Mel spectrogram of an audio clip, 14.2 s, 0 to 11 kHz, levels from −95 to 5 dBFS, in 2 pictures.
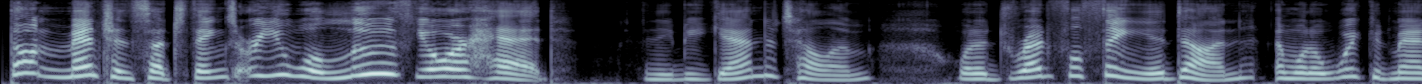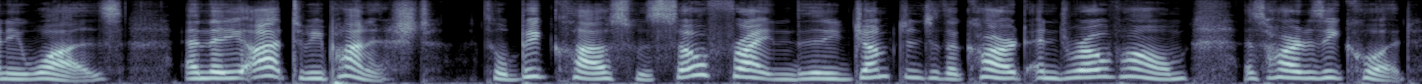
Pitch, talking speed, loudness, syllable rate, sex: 250 Hz, 240 wpm, -20 LUFS, 5.4 syllables/s, female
